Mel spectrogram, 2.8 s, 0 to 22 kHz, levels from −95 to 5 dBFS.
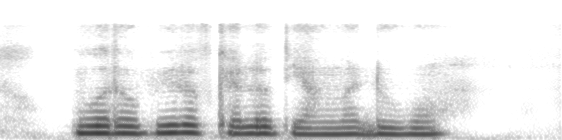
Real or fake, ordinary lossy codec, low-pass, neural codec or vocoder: fake; none; 10.8 kHz; codec, 24 kHz, 0.5 kbps, DualCodec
